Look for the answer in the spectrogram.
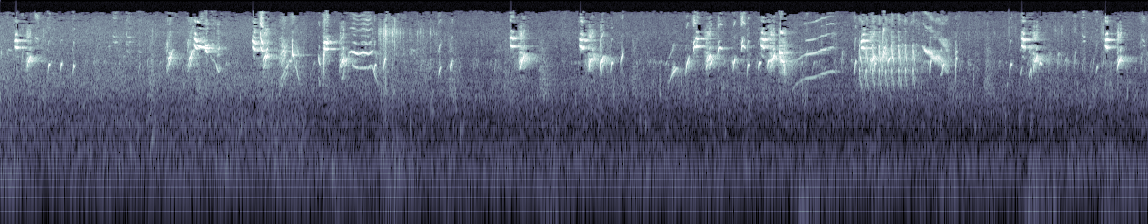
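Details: Singing goldfinches deliver short, musical warbling phrases. Dense clusters of high twittering and buzzy trills come in bursts about a second apart, with short pauses between.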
